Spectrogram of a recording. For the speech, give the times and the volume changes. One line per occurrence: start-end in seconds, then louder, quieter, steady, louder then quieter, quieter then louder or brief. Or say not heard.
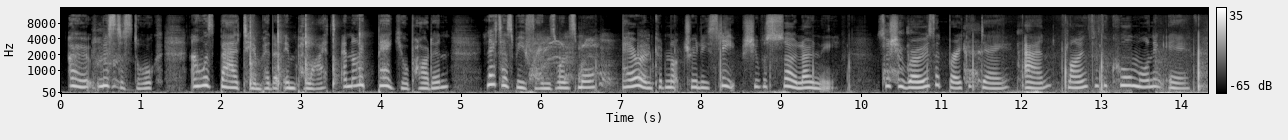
0.0-14.2 steady.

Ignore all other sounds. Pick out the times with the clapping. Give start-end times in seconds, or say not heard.
2.4-3.9.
